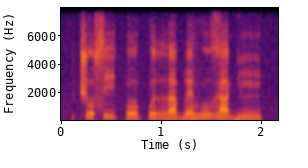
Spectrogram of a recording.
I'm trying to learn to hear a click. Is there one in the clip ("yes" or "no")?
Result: no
